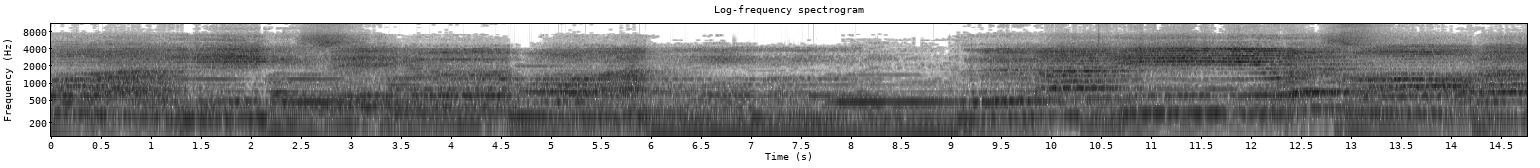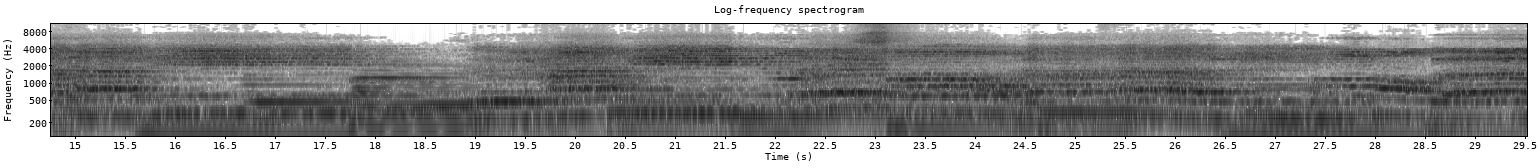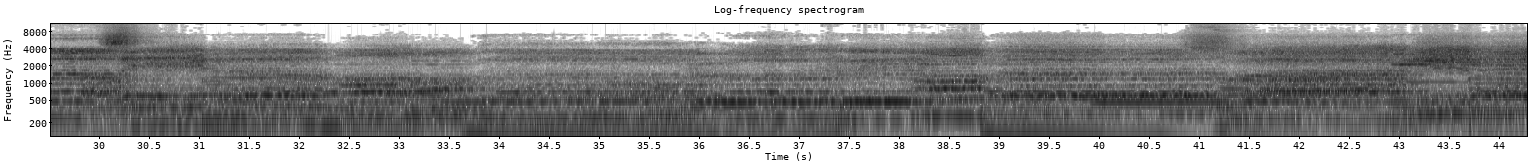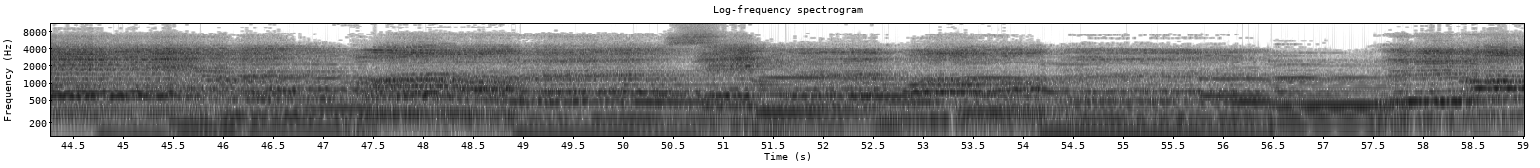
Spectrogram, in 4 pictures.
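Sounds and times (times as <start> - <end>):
choir singing slow hymn: 0.0 - 59.0.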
